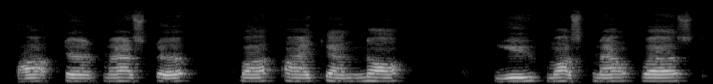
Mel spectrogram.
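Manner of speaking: slow, level, rumbling robot voice. A narrator reads a robot's reply to its master, rumbling robot voice. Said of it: "The monster's head bent slowly".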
